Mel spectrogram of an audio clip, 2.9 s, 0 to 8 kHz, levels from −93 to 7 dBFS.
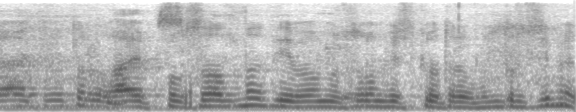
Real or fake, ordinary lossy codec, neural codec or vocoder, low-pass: real; none; none; 7.2 kHz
